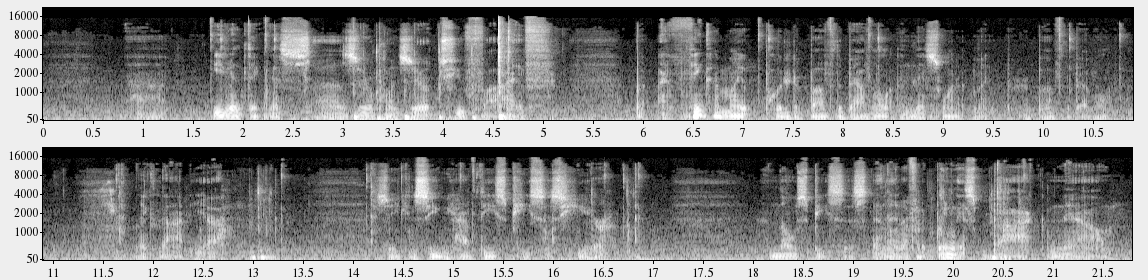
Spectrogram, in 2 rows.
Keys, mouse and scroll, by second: 1.7 click, 2.2 click, 7.2 click, 8.3 click, 10.2 click, 10.8 middle click, 11.9 scroll up 2, 12.6 scroll down 1, 13.1 alt+a, 13.3 middle click, 14.5 scroll up 1, 15.1 middle click, 16.1 scroll down 2, 16.5 shift+middle click, 16.9 middle click, 19.9 alt+h, 20.5 alt+a, 20.7 middle click.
